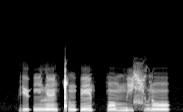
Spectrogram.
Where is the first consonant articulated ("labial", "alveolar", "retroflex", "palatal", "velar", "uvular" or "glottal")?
alveolar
